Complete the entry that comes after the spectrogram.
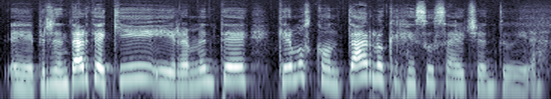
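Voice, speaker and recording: A woman's voice: fairly high pitch, animated, moderate pace. A woman hosting a conversational faith interview on radio, speaking with her guest. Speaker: radio show host.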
